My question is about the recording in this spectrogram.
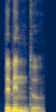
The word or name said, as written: pemento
